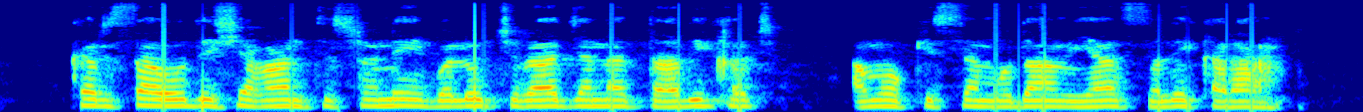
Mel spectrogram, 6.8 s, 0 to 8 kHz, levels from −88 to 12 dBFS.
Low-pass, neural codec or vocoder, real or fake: 7.2 kHz; none; real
